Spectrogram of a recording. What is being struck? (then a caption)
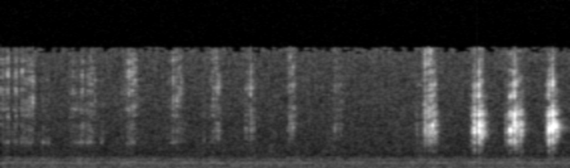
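Chalk stick on perforated metal file. A solid dark gray chalk stick is rubbed by hand across the perforated metal surface of a purple foot file resting on cardboard, with dark dust falling. Quiet, rasping scratches build to four louder, bright, gritty strokes near the end over a low, steady background rumble.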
